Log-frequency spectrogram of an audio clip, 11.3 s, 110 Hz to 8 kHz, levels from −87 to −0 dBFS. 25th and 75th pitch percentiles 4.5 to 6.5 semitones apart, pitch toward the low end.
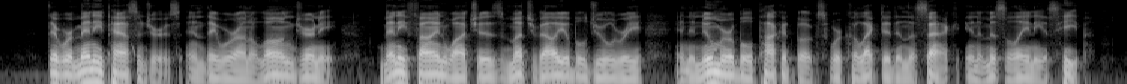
No: average, 3.8 semitones; very low, 75 Hz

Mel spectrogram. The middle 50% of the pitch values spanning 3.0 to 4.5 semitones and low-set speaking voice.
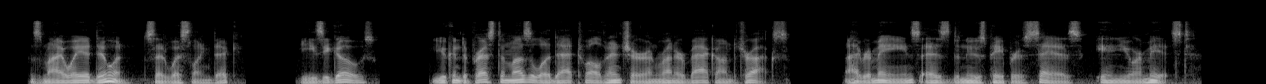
Yes: average, 3.7 semitones; very low, 80 Hz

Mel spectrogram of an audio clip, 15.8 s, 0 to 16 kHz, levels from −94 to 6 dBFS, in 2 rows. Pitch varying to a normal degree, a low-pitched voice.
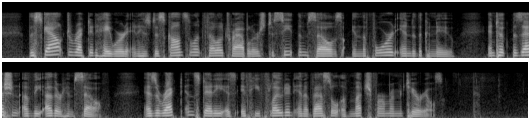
No: average, 3.8 semitones; medium, 155 Hz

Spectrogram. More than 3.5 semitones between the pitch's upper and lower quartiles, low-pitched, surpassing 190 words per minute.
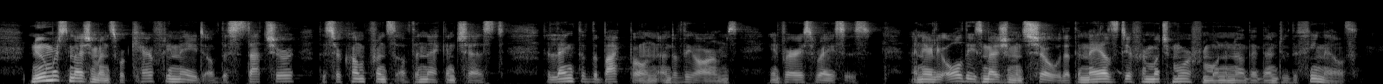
Yes: average, 5.1 semitones; low, 115 Hz; fast, 205 wpm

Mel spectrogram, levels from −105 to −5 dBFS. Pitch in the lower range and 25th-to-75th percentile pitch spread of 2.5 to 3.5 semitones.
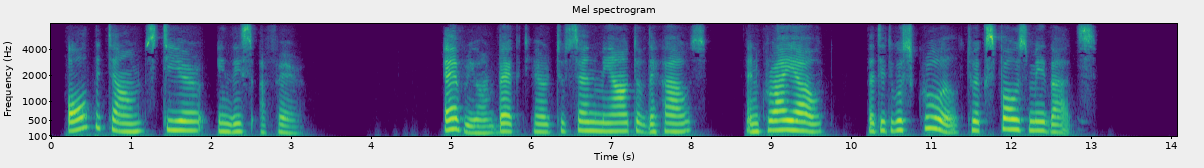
No: high, 220 Hz; average, 3.2 semitones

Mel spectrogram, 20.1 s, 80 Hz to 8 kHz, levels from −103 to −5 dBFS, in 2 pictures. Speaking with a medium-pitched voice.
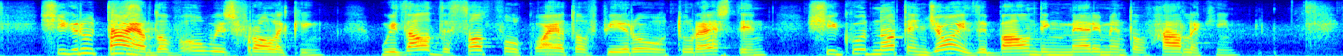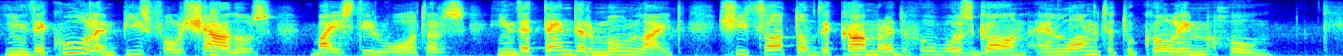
Yes: medium, 160 Hz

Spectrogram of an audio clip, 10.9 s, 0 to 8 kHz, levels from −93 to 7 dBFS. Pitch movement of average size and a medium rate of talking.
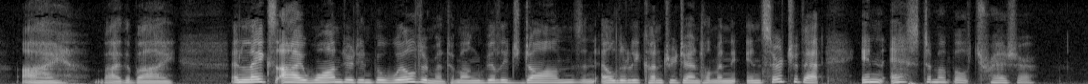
No: average, 4.1 semitones; slow, 125 wpm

